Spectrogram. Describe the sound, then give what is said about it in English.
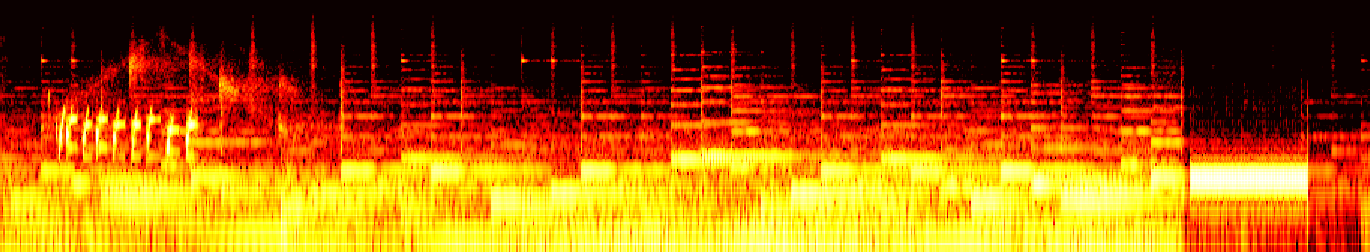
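A phone call being placed to Victor Garber: a quick run of short electronic dialing beeps, then a long steady ringing tone with tinkling notes over it, ending in a brief flat, loud tone. No one speaks. “I'm going to call Victor Garber for the Juicebox Podcast.”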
